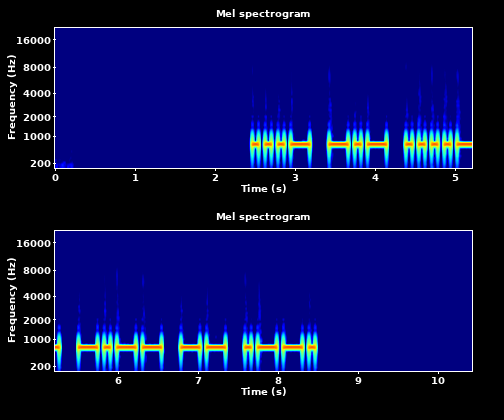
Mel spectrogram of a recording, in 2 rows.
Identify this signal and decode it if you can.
Morse code, heard as a keyed tone, about 16 wpm, 700 Hz. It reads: VK4YMP
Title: DXCC-100 Call Signs - 6 Characters - 15wpm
